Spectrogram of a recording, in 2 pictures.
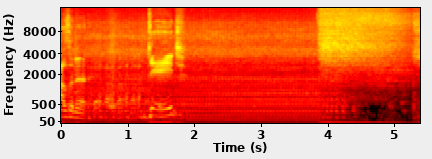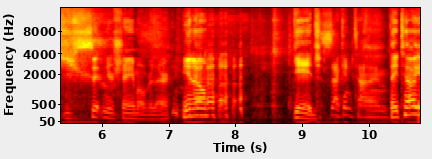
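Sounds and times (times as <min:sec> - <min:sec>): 
speech: 0:00.0 - 0:02.0, 0:05.5 - 0:08.2, 0:08.9 - 0:10.7
air compressor running: 0:00.0 - 0:06.4
laughter: 0:00.2 - 0:01.8, 0:07.0 - 0:08.3
loud hiss of air from air compressor: 0:03.8 - 0:06.4.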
